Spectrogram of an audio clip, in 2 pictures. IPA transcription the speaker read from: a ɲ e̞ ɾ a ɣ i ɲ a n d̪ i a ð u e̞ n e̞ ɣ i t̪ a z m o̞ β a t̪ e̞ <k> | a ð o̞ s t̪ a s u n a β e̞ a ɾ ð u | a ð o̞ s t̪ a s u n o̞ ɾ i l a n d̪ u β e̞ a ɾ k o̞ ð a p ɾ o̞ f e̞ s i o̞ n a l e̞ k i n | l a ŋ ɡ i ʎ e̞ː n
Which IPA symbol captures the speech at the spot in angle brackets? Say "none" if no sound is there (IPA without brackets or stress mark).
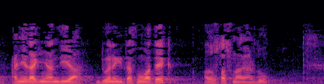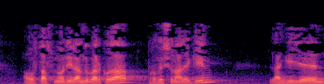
k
